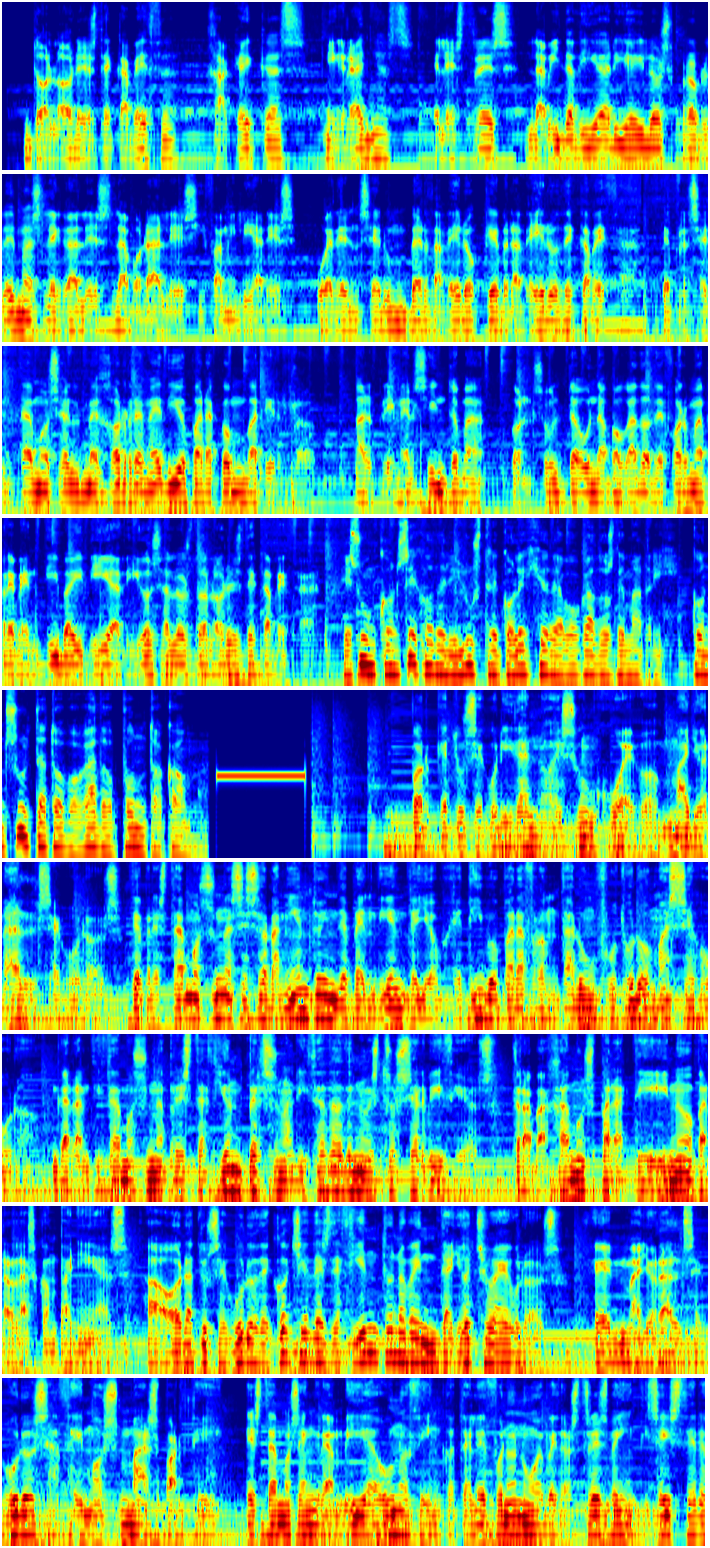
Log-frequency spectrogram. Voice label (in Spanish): comercial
